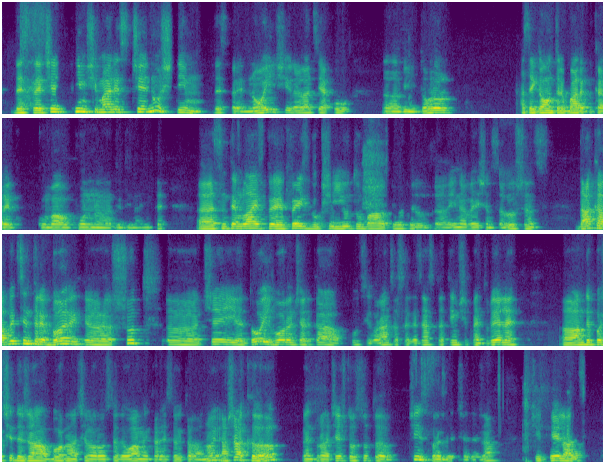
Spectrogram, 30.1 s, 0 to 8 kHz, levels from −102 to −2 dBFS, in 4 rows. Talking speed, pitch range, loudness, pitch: 150 wpm, 120-155 Hz, -17 LUFS, 135 Hz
